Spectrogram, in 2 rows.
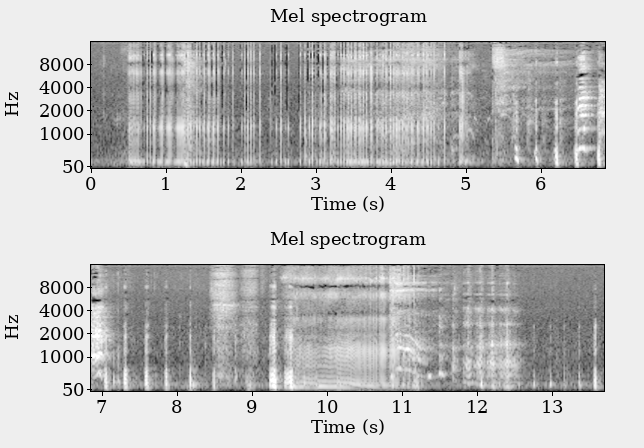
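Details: Stella, a 5 lb Shih Tzu, snores hard in her sleep after a long day with no naps: a sustained buzzy rattling snore for several seconds, then choppy snorts and snuffling wheezes, with a person's voice briefly near the end.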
